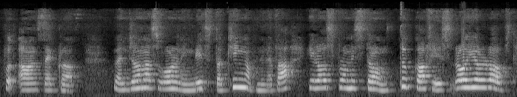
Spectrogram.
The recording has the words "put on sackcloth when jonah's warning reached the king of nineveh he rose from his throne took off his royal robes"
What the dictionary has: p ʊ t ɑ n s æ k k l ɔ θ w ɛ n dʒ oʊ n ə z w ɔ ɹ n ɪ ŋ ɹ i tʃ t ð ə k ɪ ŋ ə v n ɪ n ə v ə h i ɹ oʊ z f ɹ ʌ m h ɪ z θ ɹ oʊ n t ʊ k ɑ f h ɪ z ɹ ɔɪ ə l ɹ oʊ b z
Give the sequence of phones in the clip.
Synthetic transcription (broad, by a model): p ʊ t ɑ n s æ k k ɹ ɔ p w ɛ n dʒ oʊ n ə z w ɔ ɹ n ɪ ŋ l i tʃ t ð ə k ɪ ŋ ə v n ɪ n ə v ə h i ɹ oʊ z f ɹ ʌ m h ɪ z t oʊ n t ʊ k ɑ f h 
